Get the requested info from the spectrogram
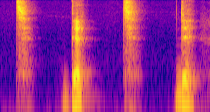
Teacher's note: So the voiced version of t is d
